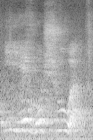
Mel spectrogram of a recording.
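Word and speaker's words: יהושע: um nome hebraico e em hebraico a pronúncia daqui a mais ou menos yehôshua era assim que ela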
